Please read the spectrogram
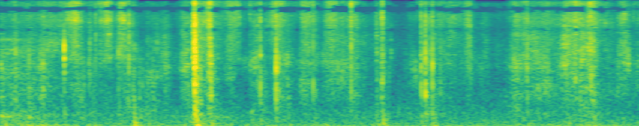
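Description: Near silence, with faint rustling and a few soft ticks of paper sticker-book pages being handled and turned.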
